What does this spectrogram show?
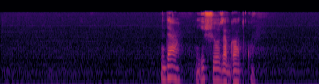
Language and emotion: Russian, neutral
